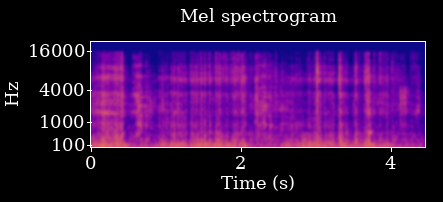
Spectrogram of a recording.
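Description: A utility knife blade shaves a solid green bar of soap, peeling off thin curls. Soft, crisp scraping and rasping strokes run throughout with a bright, papery texture, broken by a few sharp clicks near the three-second mark before fading quieter at the end.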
